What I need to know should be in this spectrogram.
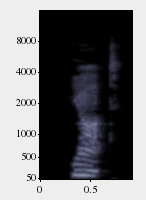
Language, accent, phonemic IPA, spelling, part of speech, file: English, US, /jɑt/, yacht, noun / verb, En-us-yacht.ogg
- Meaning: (noun) A slick and light ship for making pleasure trips or racing on water, having sails but often motor-powered. At times used as a residence offshore on a dock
